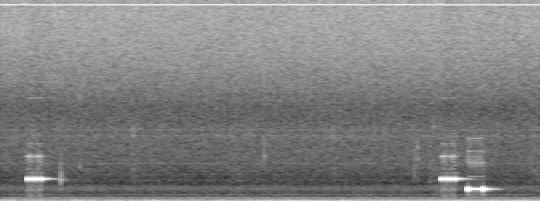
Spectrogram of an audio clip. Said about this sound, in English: Okay, and once you've heard those beeps coming out of the Mountbatten, you've now connected.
